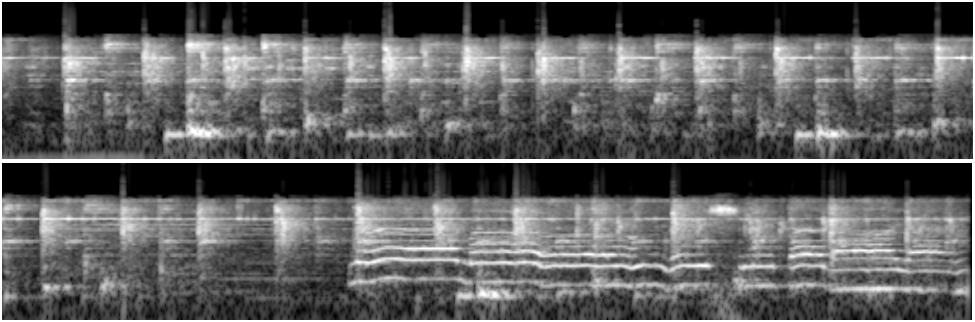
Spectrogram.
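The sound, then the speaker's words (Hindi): Steady, rhythmic hand clapping by everyone present, offered as devotional service, keeps an even beat throughout, and partway through a group of voices joins in with a melodic devotional chant over the claps. “सभी हाथों से तालियों का सेवा करते हैं।”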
